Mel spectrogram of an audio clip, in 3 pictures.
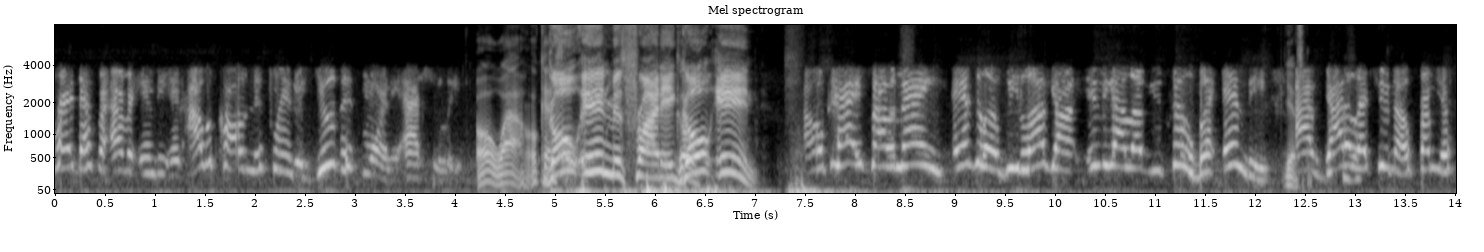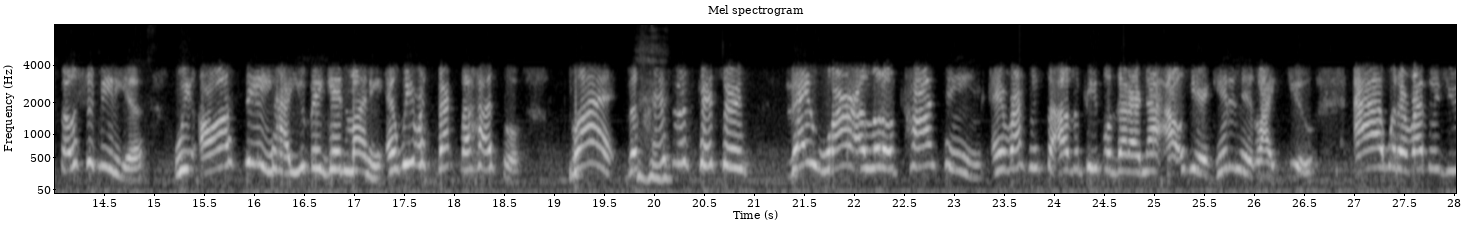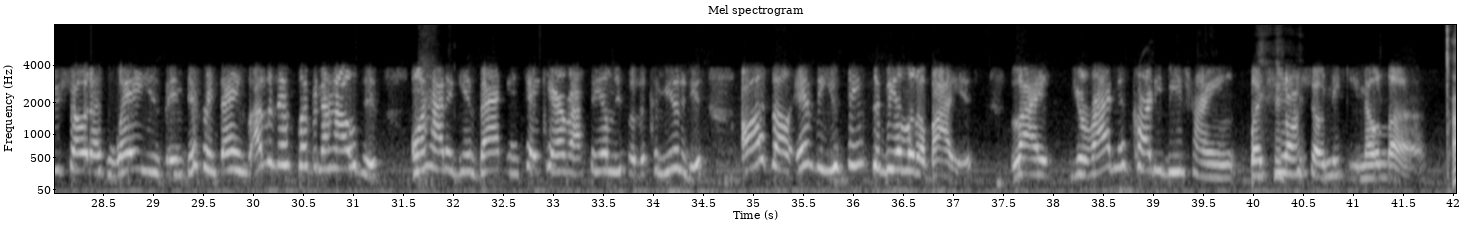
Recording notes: we opened up the phone lines to give listeners a chance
